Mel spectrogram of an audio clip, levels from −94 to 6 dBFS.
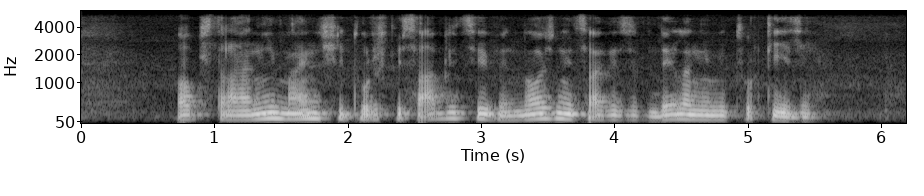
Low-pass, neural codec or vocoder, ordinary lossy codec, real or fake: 5.4 kHz; autoencoder, 48 kHz, 128 numbers a frame, DAC-VAE, trained on Japanese speech; none; fake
